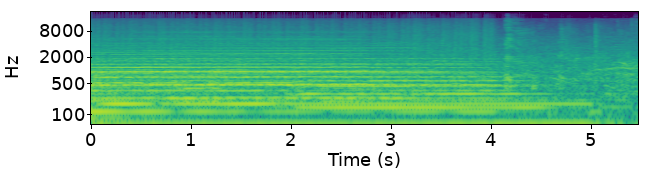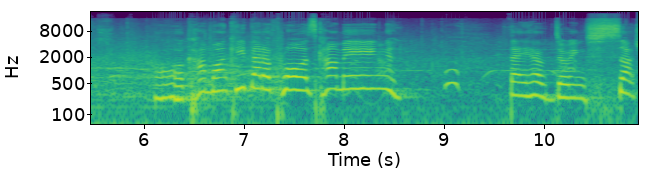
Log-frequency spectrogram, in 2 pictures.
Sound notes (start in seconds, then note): 2.2 applause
